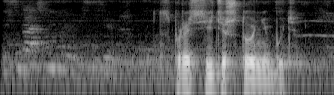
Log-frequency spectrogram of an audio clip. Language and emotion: Russian, neutral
